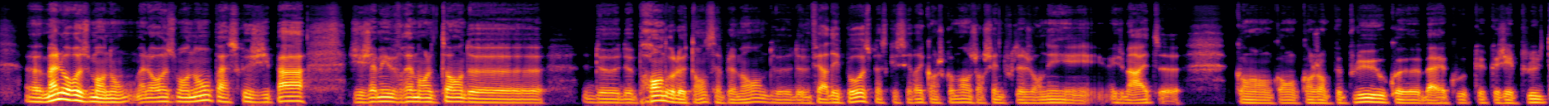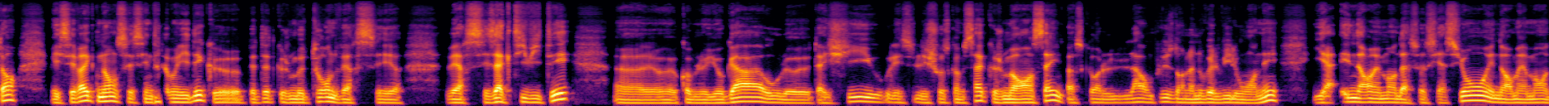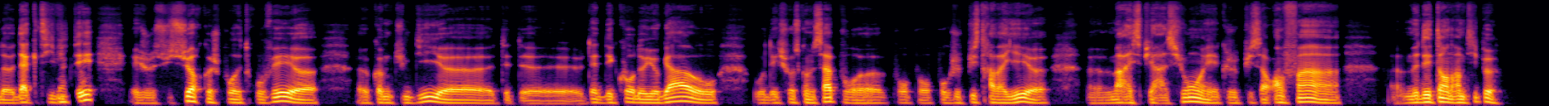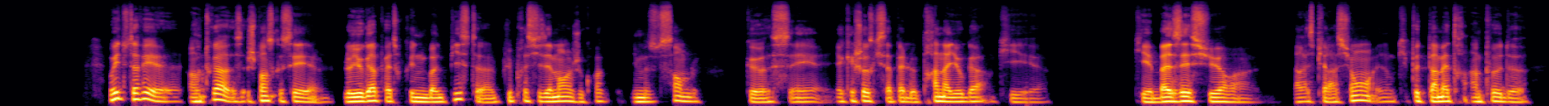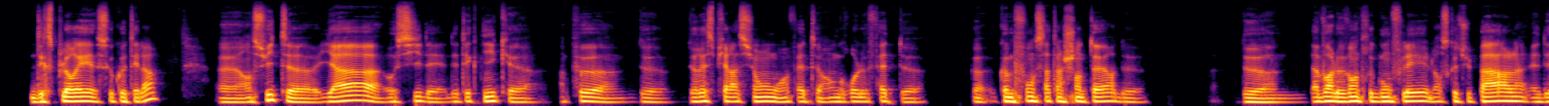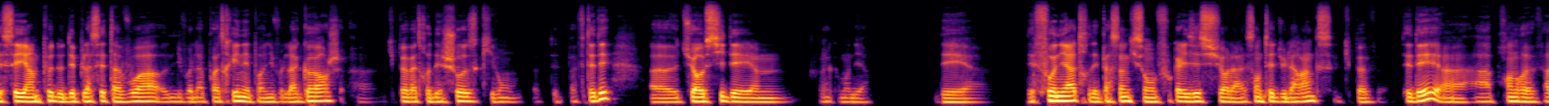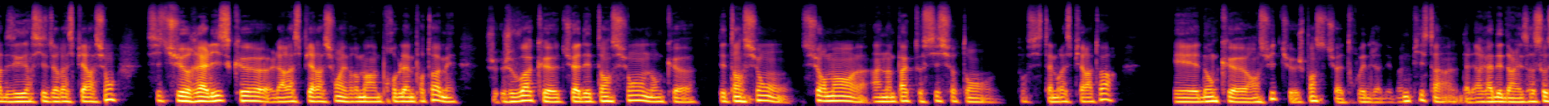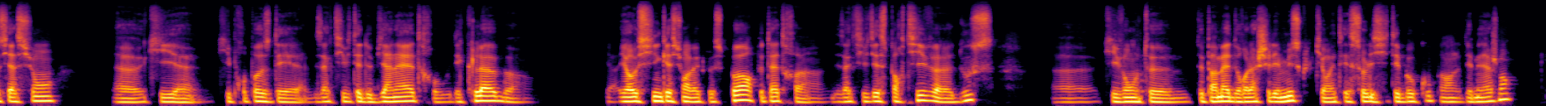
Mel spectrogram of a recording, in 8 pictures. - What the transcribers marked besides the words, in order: stressed: "activités"
- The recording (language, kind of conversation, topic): French, advice, Comment la respiration peut-elle m’aider à relâcher la tension corporelle ?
